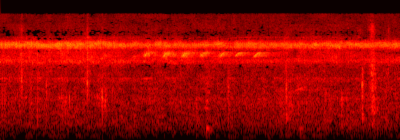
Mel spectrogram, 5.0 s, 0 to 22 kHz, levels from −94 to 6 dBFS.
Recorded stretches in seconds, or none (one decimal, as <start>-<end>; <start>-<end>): 2.8-3.5; 4.5-5.0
